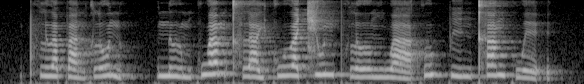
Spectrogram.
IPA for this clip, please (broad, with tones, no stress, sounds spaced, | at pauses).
pʰ l ɯ˧ a̯ p a˨˩ n k l o˥˩ n | n ɯː˨˩ m k w a˥˩ m kʰ l a˨˩ j k w u˧ a̯ t͡ɕ u˥˩ n pʰ l ɤː˧ ŋ w aː˨˩ k u˥˩ ʔ p iː˧ ŋ kʰ a˥˩ ŋ k w e˨˩ ʔ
